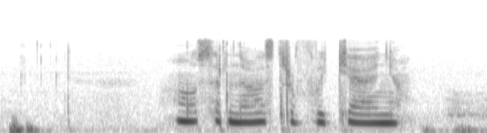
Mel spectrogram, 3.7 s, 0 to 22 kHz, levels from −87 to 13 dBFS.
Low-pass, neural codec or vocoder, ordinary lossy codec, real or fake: 7.2 kHz; none; Opus, 64 kbps; real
